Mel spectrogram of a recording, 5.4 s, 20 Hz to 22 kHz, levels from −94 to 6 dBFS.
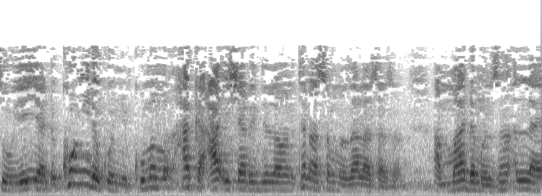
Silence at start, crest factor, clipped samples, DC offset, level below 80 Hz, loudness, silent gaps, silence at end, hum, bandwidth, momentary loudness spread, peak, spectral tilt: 0 s; 18 dB; under 0.1%; under 0.1%; -70 dBFS; -22 LUFS; none; 0 s; none; 8.8 kHz; 8 LU; -4 dBFS; -4 dB/octave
